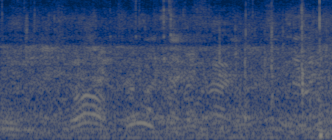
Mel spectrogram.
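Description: Men's shouts from players during a football match, two short called-out sounds about half a second and a second in, over steady outdoor background noise.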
